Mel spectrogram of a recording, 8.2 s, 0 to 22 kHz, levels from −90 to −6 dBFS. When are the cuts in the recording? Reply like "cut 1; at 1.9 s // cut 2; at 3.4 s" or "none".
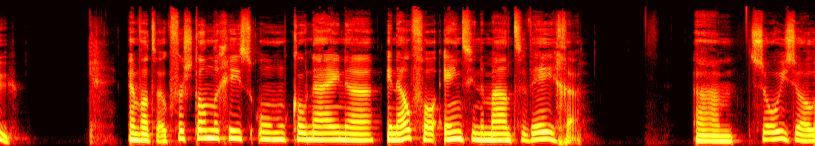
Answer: cut 1; at 3.8 s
